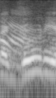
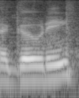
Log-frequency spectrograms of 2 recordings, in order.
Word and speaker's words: agouti: there they look like little rabbits that's an a goody or a Brazilian a goody ay you spell it a g o u t i ay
